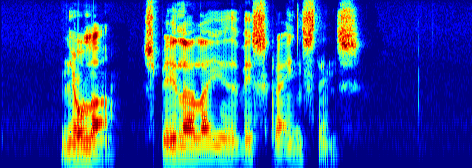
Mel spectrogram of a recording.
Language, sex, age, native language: Icelandic, male, 20-29, Icelandic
